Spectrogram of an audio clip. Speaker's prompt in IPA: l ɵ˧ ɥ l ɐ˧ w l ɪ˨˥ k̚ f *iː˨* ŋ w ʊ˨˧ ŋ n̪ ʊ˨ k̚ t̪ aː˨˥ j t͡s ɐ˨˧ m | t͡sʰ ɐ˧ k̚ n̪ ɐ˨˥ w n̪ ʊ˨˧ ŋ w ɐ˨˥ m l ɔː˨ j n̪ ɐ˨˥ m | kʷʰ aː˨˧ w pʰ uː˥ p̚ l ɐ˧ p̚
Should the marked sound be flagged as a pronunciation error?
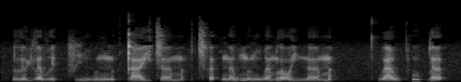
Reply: yes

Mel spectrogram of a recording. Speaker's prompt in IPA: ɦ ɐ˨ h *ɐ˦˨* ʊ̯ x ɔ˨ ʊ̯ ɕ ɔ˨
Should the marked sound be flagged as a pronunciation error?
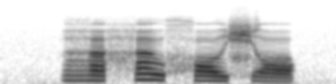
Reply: no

